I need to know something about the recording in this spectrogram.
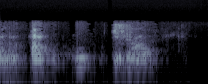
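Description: A man's voice making a few short, halting sounds in a pause mid-sentence, then a brief silence near the end.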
